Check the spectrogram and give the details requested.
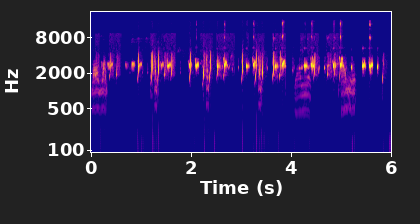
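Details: Common quail, male and female, in a Pakistani hunting lure: rapid, nearly continuous high chips and triple whistles, interrupted by two lower, rolling calls.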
